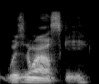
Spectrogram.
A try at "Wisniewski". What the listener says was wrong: Where's the O at? Try that again, because you didn't let me say that. It's not. You said Wisniewski. There's no O there.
